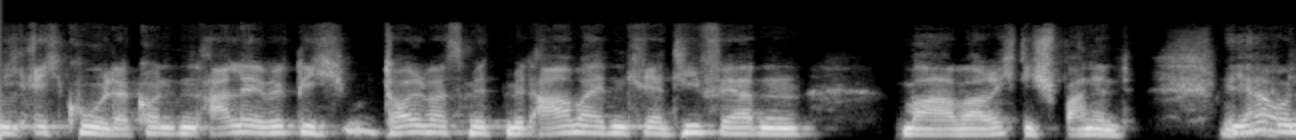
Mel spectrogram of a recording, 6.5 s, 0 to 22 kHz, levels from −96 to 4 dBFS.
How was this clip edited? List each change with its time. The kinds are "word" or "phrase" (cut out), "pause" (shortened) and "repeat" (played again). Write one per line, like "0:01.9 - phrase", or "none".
none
